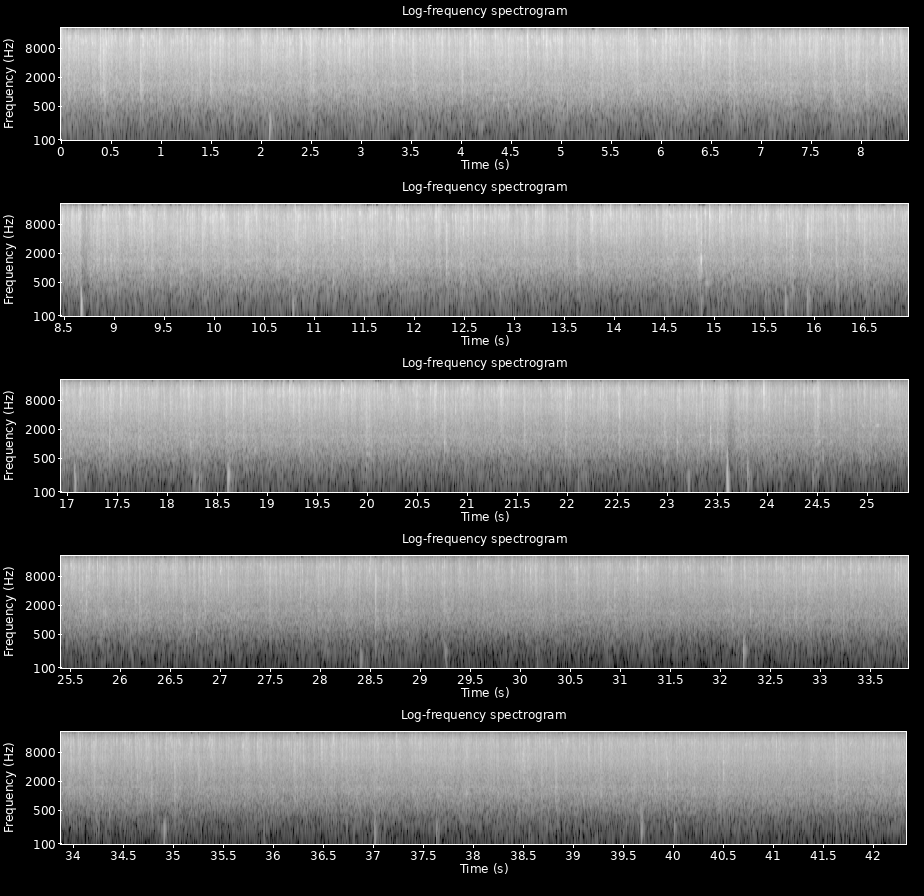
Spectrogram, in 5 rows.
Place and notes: Berlin Bürknerstr., backyard window - ice rain
sudden ice rain, and it suddenly stops
(Sony PCM D50)
Berlin, Germany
